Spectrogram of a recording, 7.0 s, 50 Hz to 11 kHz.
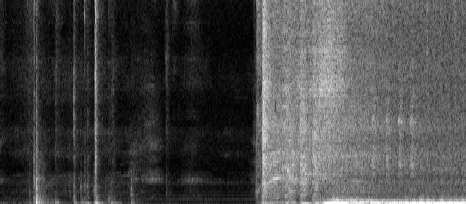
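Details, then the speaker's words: Turbo V6 Mustang with years of stalling and a check engine light, just after oxygen sensor replacement and keep-alive memory reset: clicks, then lumpy, uneven idle; air/fuel ratio messy, cause not found. "see if it idles and smoother here you can see my air/fuel ratio it's kind of a mass at idle so it doesn't seem like it's helping much here"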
